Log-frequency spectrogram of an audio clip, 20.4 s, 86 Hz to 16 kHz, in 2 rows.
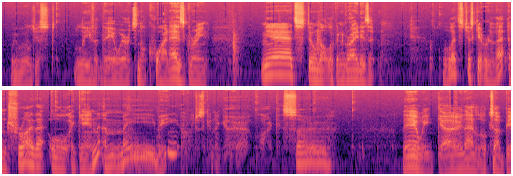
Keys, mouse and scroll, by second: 3.1 click, 6.9 click, 8.6 right click, 11.2 click, 12.6-12.9 scroll down 2, 13.3 scroll down 2, 14.3-15.5 drag, 16.5-17.4 drag, 19.2 click.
